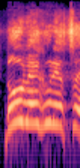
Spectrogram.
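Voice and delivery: loud, high accusing demand; public scolding. Acted. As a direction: tell someone off so the neighbours hear. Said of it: "그 사람을 망신을 줘가면서".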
